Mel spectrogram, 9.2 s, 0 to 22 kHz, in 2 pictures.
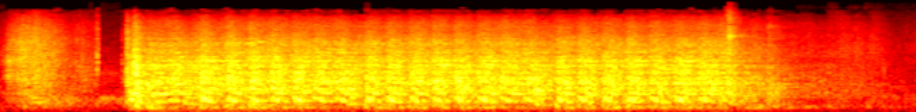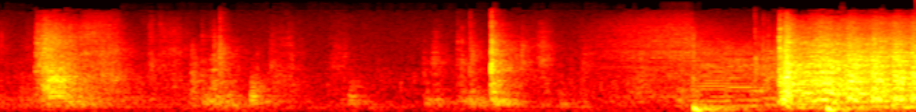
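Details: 1997 Ford 7.3 Powerstroke diesel after replacing O-rings on all eight injectors: long steady cranking with pauses, no firing; lots of air in the fuel system, battery possibly running low. It later coughs and starts.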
